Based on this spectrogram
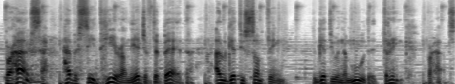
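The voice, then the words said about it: Antonio Banderas accent impression. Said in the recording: “that Antonio Banderas accent”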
